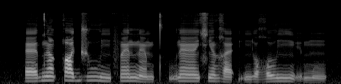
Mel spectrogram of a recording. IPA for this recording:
æ˨˦d̪æ̃˦ qɒ˦d͡ʒuː˦˨ɲfæ̃˦ næ̃˨mt̪ʰṵ˦ɾæ̃ː˦ ɕẽ˦ʁæ˨ʔḭ˨ɲ o˨ʁuː˦ɲ ŋḛ˨mũ˨

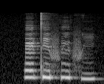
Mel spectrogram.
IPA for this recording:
ɛ̃˦te˦fĩ˦fi˧

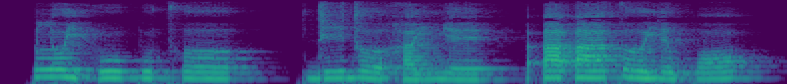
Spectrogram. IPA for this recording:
lo˥˨j huː˧pu˩˧t̪ʰɤː˧ | diː˧˥dɤː˧˩ha˩˧jɲeː˩ | ʔa˧˥ ʔaː˧˥t̪ɤː˧je˧˩w pɔː˧˥

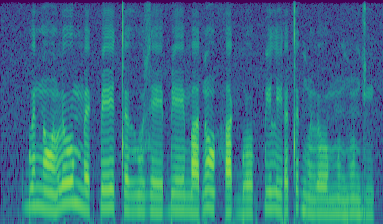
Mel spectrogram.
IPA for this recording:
bə˧nɔ̃˨ loː˦mɛ˨k͡peː˧ tə˨ɣu˨zeː˨ ɓeː˨ma˨ɗɔ̃˦˨ ha˨ɡ͡boː˨k͡pi˧li˨ ɾə˦ tə˦ɡũ˨loː˨mũ˨ ɡũ˨ɡi˨

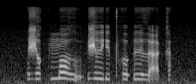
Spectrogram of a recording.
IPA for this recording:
ʒɔkmɔ ɣṵʔ ʒɨ ɾʲupʰoʔɨ ða̰k

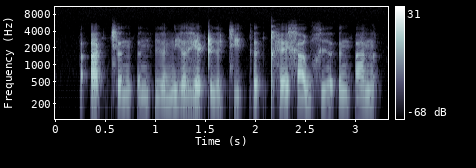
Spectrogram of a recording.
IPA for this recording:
ʔa˦˥k̚cə˨˩˨ŋ ʔə˨˩ŋʔɨ˨˩ə̯ni˧˥ə̯ɣe˧ ʈɨ˨˩˨ə̯ ci˦˥t̚ʔə˦˥k̚ t̪ʰɛ˧xa˨˩˦w xɨ˨˩ə̯ʔə˧ŋʔa˧˥n

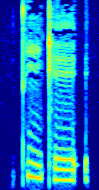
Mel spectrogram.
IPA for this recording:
t̪ʰĩ˥˧ kʰe˨ʔ

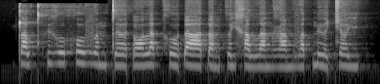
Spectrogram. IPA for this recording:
ʈa˧wt̪ʰɨ˧ɣo˧˥ xo˧və˨˩m t̪əː˨˩ ɗɔ˧ la˦˥t̚xo˨˩˦ ɗaː˧ɗa˨˩˦nkə˧j xa˧wla˧nɣa˧m va˦˥t̚nɨ˨˩˦ə̯cə˧j

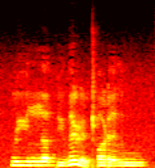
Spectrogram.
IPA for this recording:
ɳyː˦ nːʌː˦ky˧ wəː˦ ɭe˨ɳʈʰɔ˦ɽəː˦ luː˦

